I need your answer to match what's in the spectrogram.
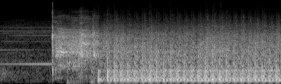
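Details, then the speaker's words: Husqvarna 701 single-cylinder after valve re-shimming and an ECU retune, push-button start; catches at once and settles into an even, steady thump; normal quick start. "Push start. Push start. Wow, that actually started up really quick."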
